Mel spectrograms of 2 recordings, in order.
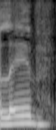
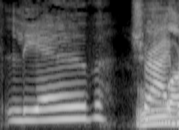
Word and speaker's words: Liev Schreiber: Did I say that right? – I think you did. Liev or Liv? – Liev Schreiber.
